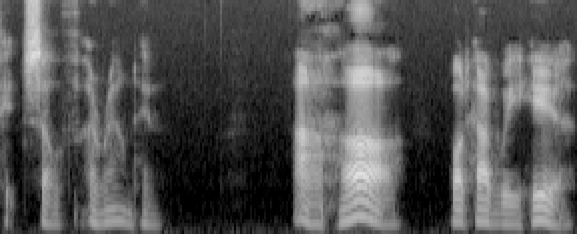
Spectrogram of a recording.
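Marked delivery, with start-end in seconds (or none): 2.9-5.7 low, booming giant voice. Acted. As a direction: boom it like a giant. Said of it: "boomed the giant".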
